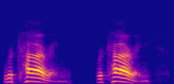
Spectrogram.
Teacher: My R sound is very quiet in those two syllables because the syllables themselves are quiet. All the stress on the word is on the second syllable.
